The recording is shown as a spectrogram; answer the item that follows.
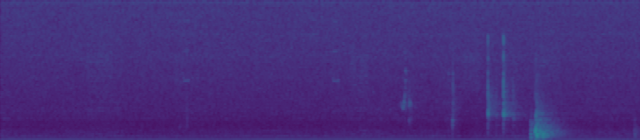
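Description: Faint hand-tool work on thin stranded alarm wire: a few small clicks, then one short rasp about three-quarters of the way through as insulation is stripped from a conductor end, over a steady low hum.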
